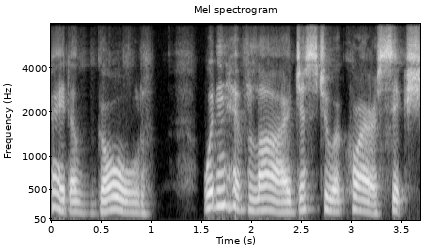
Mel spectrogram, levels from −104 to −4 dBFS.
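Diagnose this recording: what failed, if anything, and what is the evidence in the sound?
A short stall from a late packet hits the network and jitter buffer stage around 0.34 to 0.42 s. The speech holds a sound unnaturally long, stretched by about 58 ms, with a faint buzzy sustain. Nothing's lost; playback resumes where it left off, just 58 ms later.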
